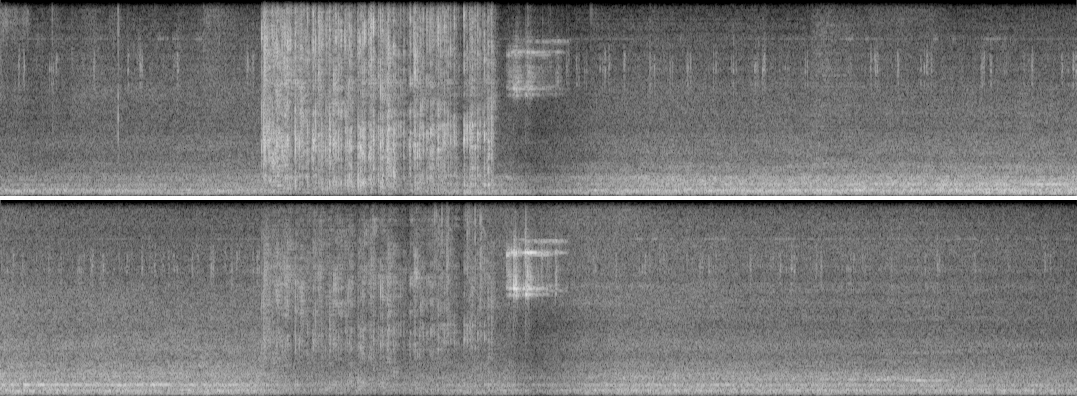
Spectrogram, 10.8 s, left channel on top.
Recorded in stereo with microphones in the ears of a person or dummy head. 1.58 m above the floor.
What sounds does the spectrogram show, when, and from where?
2.6 s tearing paper: 45° left (ahead or behind), 0.6 m
5.1 s a chime: 50° right (ahead or behind), 1.1 m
